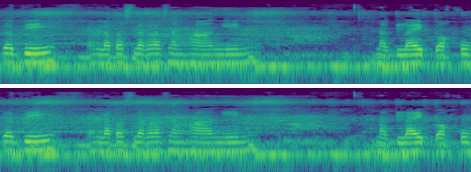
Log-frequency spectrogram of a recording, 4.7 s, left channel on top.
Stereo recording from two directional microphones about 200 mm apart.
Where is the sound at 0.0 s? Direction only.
15° left (ahead or behind).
